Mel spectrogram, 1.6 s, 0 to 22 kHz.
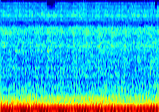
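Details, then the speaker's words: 1980 Porsche 924 with mechanical fuel injection, first cold start of the day on a mild day: needs a throttle blip before it will idle, then settles into a deep, steady, evenly pulsing idle with no stumbles or ticks. Oil pressure lights go out immediately. Normal cold start idle. "And generally you need a little blip of throttle with these things and mechanical fuel injection before it'll idle, so there it is."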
